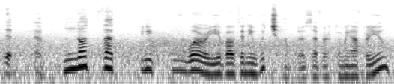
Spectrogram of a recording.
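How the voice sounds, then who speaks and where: A young man playing an anxious, earnest and loyal crow familiar in a roleplay audio drama, hesitant and chatty as he thinks aloud, on a low-quality amateur recording. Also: lively intonation, normal speed, background noise, natural voice. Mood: protective, flustered. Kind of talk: roleplay audio drama, intimate one-sided dialogue.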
